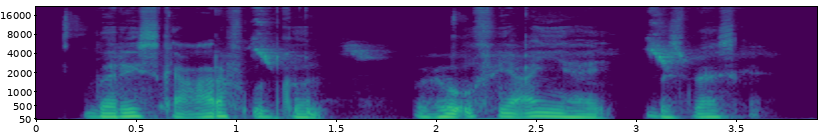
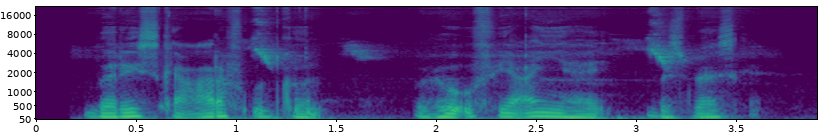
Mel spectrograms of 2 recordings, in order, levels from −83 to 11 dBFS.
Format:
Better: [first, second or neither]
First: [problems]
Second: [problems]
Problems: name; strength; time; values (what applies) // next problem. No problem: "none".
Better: second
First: noise reduction (neural mask model Resemble Enhance denoiser)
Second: none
